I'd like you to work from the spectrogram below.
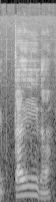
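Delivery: caída glided into KAI-da, two syllables; diphthong mispronunciation. Shown as a demonstration. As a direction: rhyme caída with baile, no break between a and i. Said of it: "but we don't want caída".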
